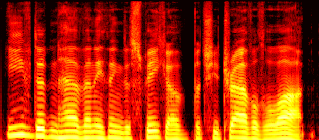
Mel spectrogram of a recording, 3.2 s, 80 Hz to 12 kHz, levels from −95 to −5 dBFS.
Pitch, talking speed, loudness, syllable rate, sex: 135 Hz, 225 wpm, -16 LUFS, 5.7 syllables/s, male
